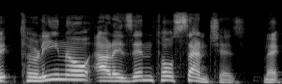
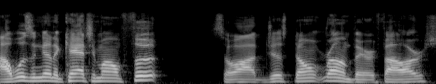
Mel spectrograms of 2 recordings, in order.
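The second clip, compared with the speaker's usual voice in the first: put-on plain generic American accent; 3 semitones lower than usual. Reading aloud a man's quote from a newspaper story, in a generic american accent. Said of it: "do normal generic American accent".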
